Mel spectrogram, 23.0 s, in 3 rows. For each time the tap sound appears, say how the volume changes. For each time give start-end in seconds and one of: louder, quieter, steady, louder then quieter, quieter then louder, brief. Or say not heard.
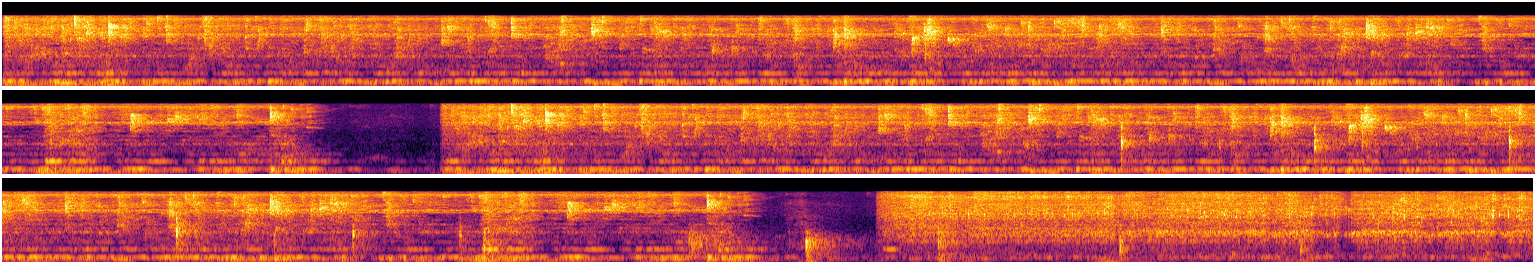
0.0-22.9 steady.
